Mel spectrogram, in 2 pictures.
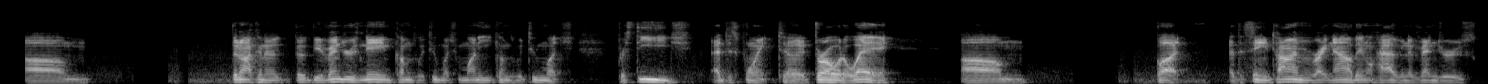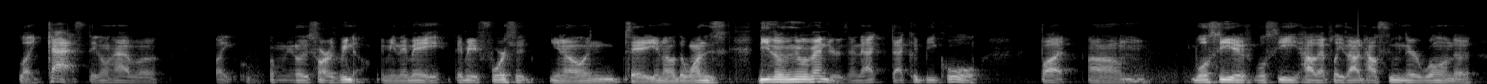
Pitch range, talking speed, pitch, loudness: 90-110 Hz, 190 wpm, 100 Hz, -22 LUFS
